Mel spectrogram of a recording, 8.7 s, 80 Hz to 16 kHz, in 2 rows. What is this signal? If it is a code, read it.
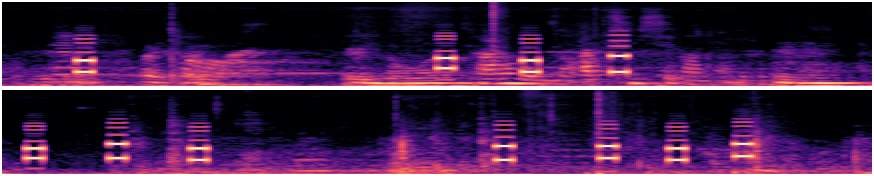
DTMF, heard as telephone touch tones, dialled by hand, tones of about 90 ms, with the noise inside a lift. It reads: 1 813 461 2519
